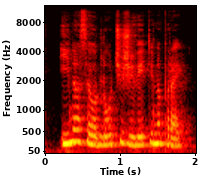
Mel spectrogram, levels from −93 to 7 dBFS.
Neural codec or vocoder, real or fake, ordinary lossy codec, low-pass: none; real; Opus, 64 kbps; 10.8 kHz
